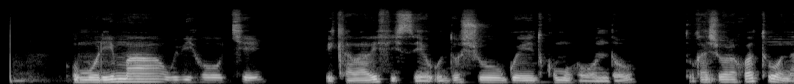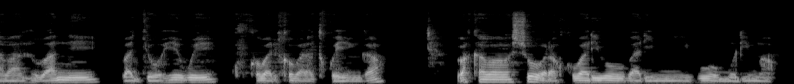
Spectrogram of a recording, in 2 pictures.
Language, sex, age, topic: Rundi, male, 25-35, agriculture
